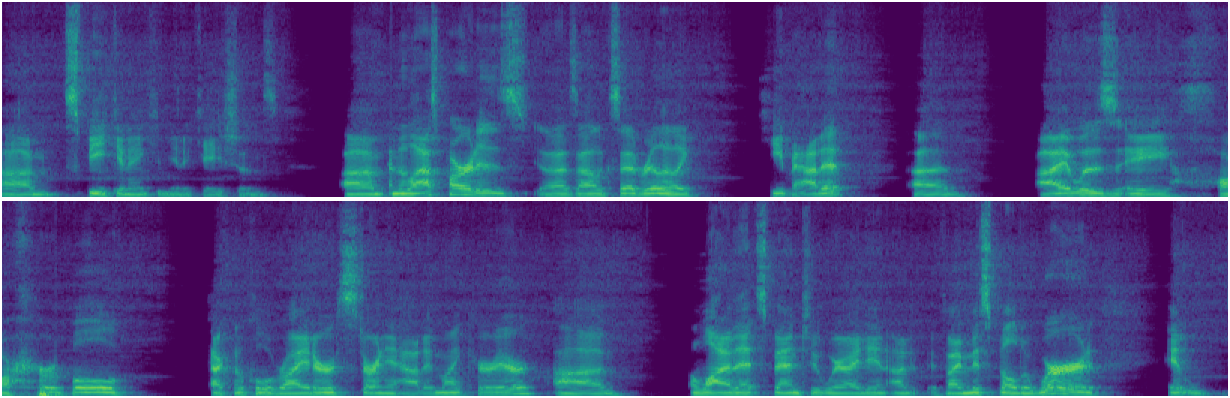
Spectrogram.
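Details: Adult male speaker; typical speech.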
